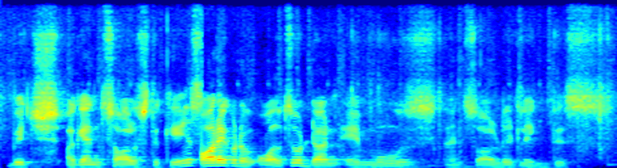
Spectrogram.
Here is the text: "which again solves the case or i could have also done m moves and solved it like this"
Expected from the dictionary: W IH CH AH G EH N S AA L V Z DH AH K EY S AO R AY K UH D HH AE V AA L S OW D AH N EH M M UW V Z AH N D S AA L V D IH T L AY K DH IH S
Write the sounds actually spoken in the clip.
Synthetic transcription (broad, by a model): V IH CH AH G EH N S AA L V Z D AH K EY S AO R AY K UH D HH AE V AA L S OW D AH N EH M M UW Z AH N D S AA L V D IH T L AY K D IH S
